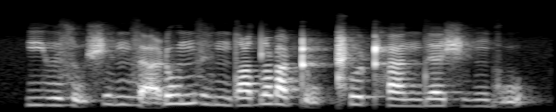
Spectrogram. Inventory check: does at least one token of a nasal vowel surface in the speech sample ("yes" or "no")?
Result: no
